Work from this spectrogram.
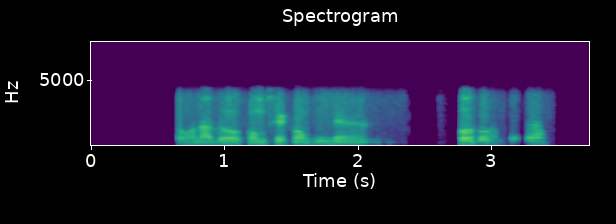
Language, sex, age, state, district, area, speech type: Santali, male, 45-60, Jharkhand, East Singhbhum, rural, conversation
